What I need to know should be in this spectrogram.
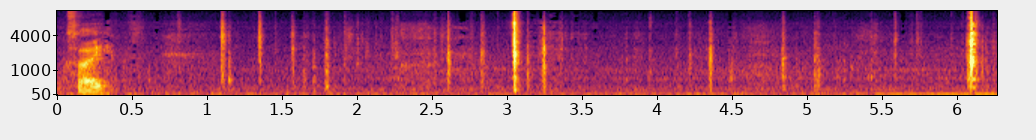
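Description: Cardboard packaging rustles and clicks as a man opens a box.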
